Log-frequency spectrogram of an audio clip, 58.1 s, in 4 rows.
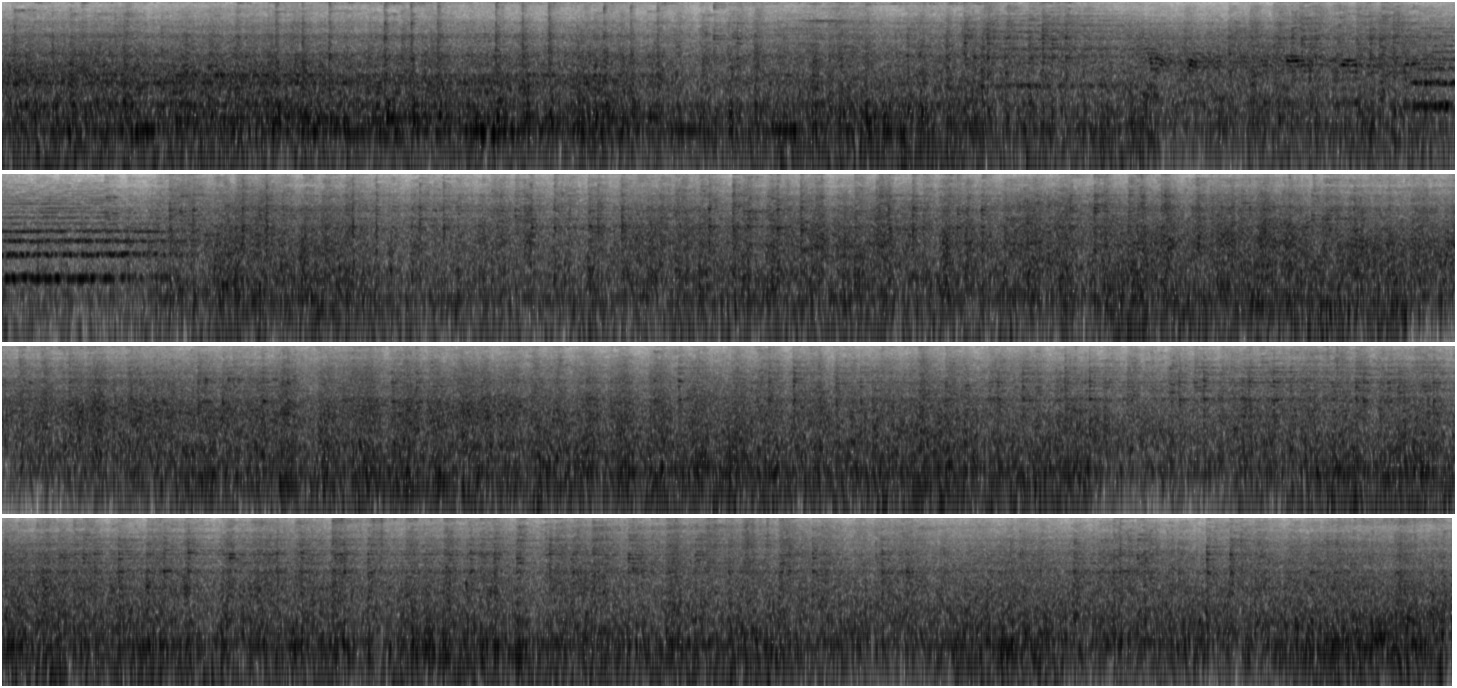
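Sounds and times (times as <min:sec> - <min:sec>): freight train rumbling past: 0:00.0 - 0:58.0
train horn: 0:09.9 - 0:12.2, 0:12.9 - 0:16.5.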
